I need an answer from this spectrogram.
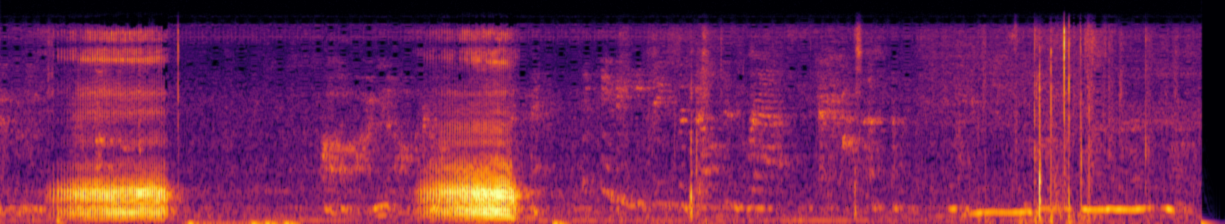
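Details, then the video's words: Sleeping French Bulldog Mozita snoring noisily: two loud, harsh, rattling snores about three seconds apart, followed by quieter breathing and faint background noise. "Bulldog francés Mozita roncando"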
